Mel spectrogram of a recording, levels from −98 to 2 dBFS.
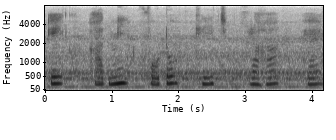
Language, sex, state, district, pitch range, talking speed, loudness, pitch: Hindi, female, Punjab, Fazilka, 210-240 Hz, 85 wpm, -18 LUFS, 225 Hz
